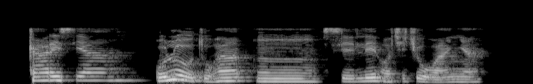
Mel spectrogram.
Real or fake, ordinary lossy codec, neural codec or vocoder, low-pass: real; none; none; 5.4 kHz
